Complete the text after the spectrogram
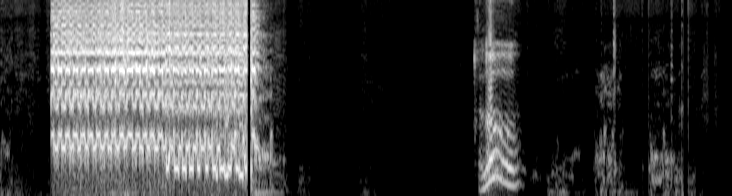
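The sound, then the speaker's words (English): A telephone rings loudly for an incoming call in one bright, buzzy burst lasting about two seconds, followed by quiet pause and then a few short snatches of voice. “Yeah, let's take we might be able to get one or two more phone calls in.”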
